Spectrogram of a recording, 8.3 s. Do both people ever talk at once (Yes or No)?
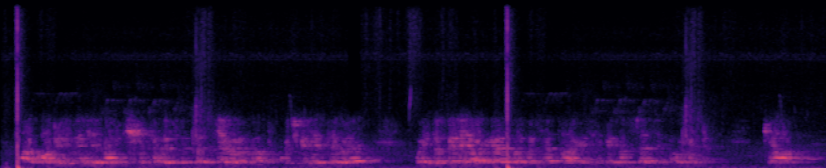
No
